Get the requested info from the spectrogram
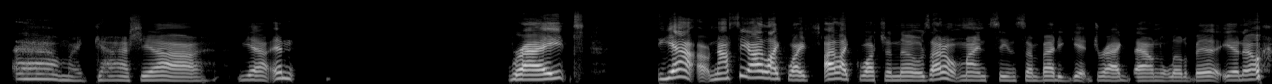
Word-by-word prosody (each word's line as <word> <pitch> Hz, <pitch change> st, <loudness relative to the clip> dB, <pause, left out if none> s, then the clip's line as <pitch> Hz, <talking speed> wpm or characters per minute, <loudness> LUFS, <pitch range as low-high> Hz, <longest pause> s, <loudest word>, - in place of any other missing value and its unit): Oh 250 Hz, -2 st, -5 dB
my 185 Hz, -4 st, -14 dB
gosh, 195 Hz, -1 st, -10 dB
yeah. 180 Hz, -4 st, -1 dB, 0.3 s
Yeah, 200 Hz, -2 st, -4 dB
and 275 Hz, -2 st, -2 dB, 2.1 s
Right? 235 Hz, +5 st, +6 dB, 0.7 s
Yeah, 310 Hz, +7 st, +5 dB
o -, -, -4 dB
now 255 Hz, +4 st, +2 dB
see, 390 Hz, +3 st, -4 dB
I 310 Hz, 0 st, +7 dB
like 255 Hz, -5 st, +2 dB
wa 205 Hz, -1 st, +1 dB, 0.2 s
I 245 Hz, -, +8 dB
like 230 Hz, -5 st, 0 dB
watching 200 Hz, -1 st, -4 dB
those, 190 Hz, +1 st, -4 dB
I 230 Hz, +2 st, +3 dB
don't 275 Hz, -8 st, -2 dB
mind 190 Hz, -1 st, -4 dB
seeing 185 Hz, -1 st, -9 dB
somebody 185 Hz, 0 st, -5 dB
get 175 Hz, +1 st, -8 dB
dragged 180 Hz, -1 st, -4 dB
down 175 Hz, 0 st, -2 dB
a 170 Hz, -, -11 dB
little 170 Hz, 0 st, -8 dB
bit, 185 Hz, +1 st, -3 dB
you 195 Hz, 0 st, -2 dB
know? 215 Hz, +2 st, +1 dB
195 Hz, 145 wpm, -23 LUFS, 185-240 Hz, 2.1 s, I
